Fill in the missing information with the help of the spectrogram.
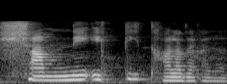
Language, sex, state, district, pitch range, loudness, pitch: Bengali, female, West Bengal, Jalpaiguri, 175-220 Hz, -17 LUFS, 195 Hz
